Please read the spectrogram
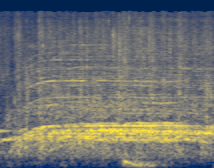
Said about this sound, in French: Il y a énormément de gens qui travaillent ici sur ce podcast et sur cette soirée, donc on peut leur faire une ovation, s'il vous plaît.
